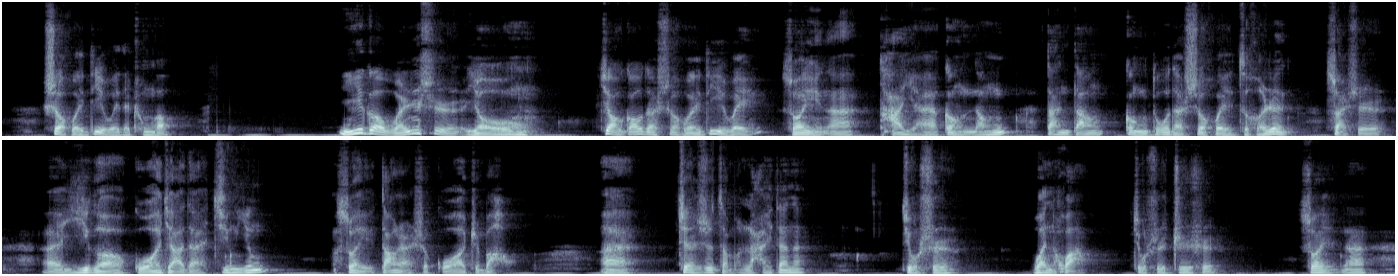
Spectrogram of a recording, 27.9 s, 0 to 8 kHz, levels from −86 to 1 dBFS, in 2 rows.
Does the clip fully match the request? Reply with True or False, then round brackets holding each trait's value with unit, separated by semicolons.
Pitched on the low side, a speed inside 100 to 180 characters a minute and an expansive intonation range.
True (95 Hz; 155 characters per minute; 7.8 semitones)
